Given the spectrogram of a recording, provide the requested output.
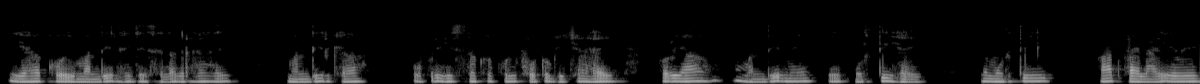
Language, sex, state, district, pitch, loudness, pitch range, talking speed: Hindi, male, Chhattisgarh, Balrampur, 135 Hz, -32 LUFS, 130-140 Hz, 150 wpm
